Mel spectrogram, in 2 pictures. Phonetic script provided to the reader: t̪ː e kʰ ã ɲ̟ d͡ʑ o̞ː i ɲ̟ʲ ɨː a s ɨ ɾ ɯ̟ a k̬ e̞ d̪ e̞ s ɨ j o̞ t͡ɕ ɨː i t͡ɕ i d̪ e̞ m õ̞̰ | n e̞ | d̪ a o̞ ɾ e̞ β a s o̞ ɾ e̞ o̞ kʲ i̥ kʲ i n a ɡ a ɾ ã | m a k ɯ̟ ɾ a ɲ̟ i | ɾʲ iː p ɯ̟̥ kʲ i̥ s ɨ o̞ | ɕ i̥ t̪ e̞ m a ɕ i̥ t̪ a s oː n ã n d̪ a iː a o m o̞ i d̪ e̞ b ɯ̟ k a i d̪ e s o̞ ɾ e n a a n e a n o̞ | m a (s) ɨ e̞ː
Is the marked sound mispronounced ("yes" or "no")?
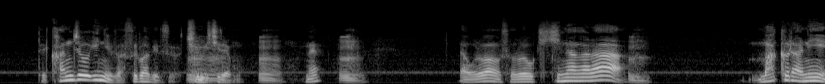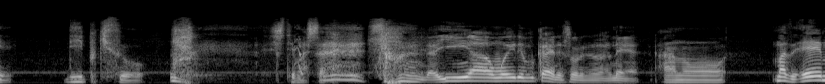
yes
